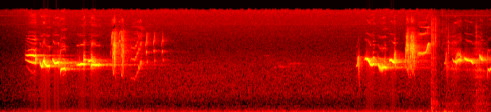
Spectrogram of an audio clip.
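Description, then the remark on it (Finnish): A common blackbird sings two mellow, fluted phrases, each breaking into a high, scratchy twitter at the end, with a few quiet seconds between them. The song is clear, with no voices. “Mä luulen, että mustarasta on kyllä sen verran tuttu, että tämän äänen suurin osa tuntee.”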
